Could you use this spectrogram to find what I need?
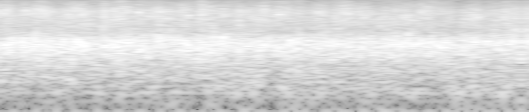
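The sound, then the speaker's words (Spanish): Dense applause, as a sound effect, fills the whole two seconds with steady, even clapping at constant loudness and no voices above it. “Bueno, imagínense el aplauso. Ahí está.”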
